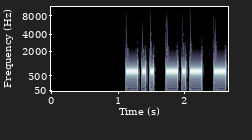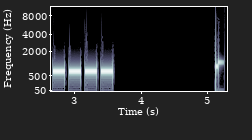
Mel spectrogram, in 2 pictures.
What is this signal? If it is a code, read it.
Morse code, heard as a keyed tone, about 20 wpm, 700 Hz. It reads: DK0
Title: Three Letter-Number Combinations - 20wpm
